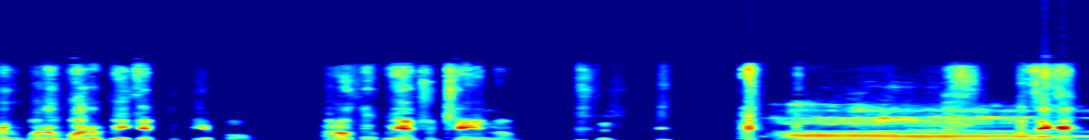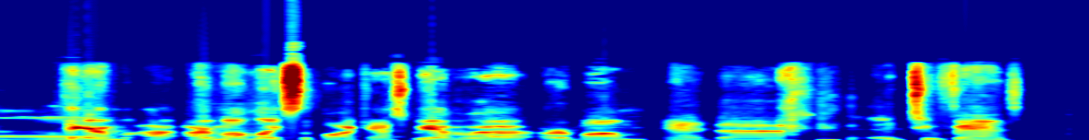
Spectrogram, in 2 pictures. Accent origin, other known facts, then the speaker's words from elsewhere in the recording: Canada; We're Canadian, so we have Affordable Care up here.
